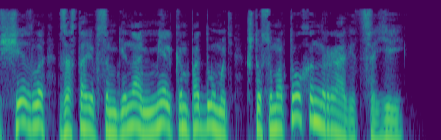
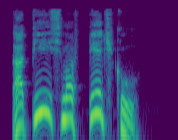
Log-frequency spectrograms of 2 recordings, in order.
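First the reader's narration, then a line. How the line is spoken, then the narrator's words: Shouting through a door. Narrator (Russian): Сомова ... крикнула в дверь комнаты Варвары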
